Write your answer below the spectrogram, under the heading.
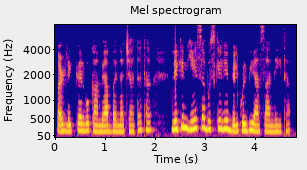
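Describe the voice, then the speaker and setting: Woman storyteller with a mellow, dark voice. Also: on the low side, moderate pace. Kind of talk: scripted story narration.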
